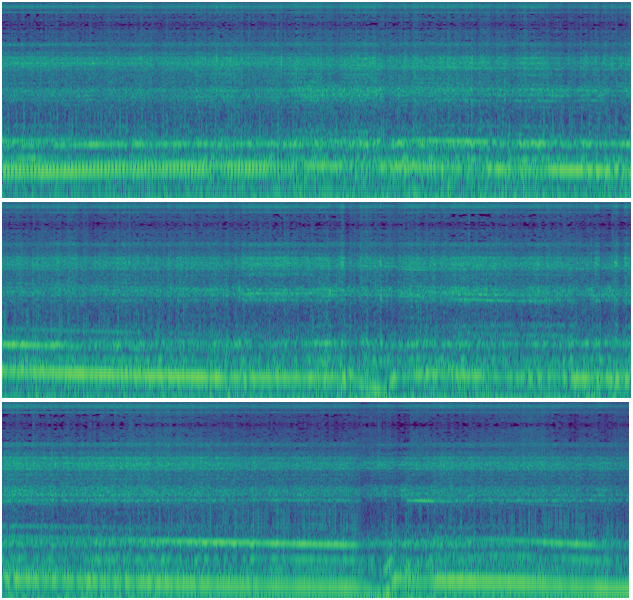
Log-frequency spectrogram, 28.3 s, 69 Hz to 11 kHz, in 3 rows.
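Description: Caterham Roadsport 175's four-cylinder engine running steadily while the open two-seater cruises, with wind rushing through the open cockpit. The engine note drifts slowly up and down and dips briefly twice, about halfway and near the end.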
